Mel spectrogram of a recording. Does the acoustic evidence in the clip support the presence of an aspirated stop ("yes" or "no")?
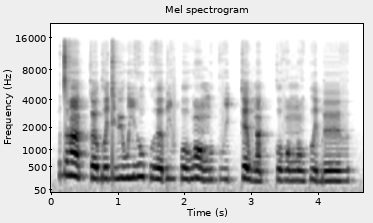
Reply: no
